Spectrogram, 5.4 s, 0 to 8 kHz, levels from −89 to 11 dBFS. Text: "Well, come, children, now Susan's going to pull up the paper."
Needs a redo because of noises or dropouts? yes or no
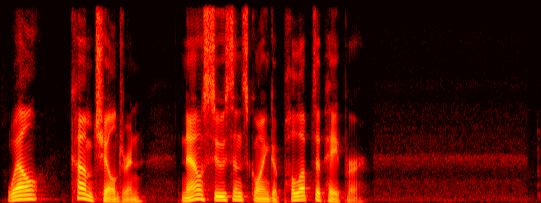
no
